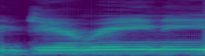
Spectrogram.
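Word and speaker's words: Deryni: of the darini and I don't know if I'm pronouncing it right d r y n i darini I say darini you can say whatever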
